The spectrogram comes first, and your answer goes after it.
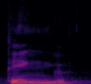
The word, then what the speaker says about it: think: Esta palabra no es thing, porque si dices think es cosa. Cuando decimos many things, muchas cosas, esta es think. Think. El sonido th para nosotros los hispanos es muy difícil porque es así como sopladito.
